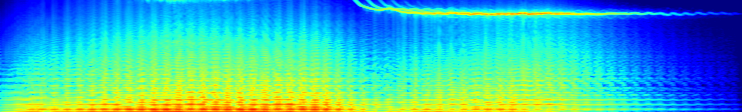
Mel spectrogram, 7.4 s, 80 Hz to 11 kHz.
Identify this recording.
Sound effects > Experimental
Analog Bass, Sweeps, and FX-078
from a collection of analog synth samples recorded in Reaper using multiple vintage Analog synths alongside analog delay, further processing via Reaper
